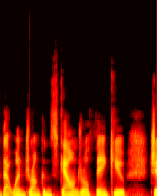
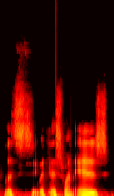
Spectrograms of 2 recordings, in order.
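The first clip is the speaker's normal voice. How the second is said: ordinary delivery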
